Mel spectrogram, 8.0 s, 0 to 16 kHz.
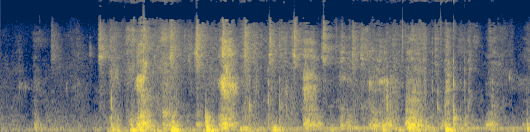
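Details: Female Basset Hound puppy roughhousing with her father, an older dog, indoors: quiet at first, then low rumbling growls, grunts and snuffling bursts from about 1.5 seconds on, loudest near 2.6 seconds, with scuffling throughout.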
